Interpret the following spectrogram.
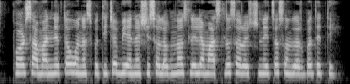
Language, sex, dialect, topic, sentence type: Marathi, female, Varhadi, agriculture, statement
